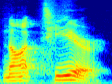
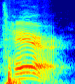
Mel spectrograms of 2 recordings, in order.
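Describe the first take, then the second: First: "Not tear" with "tear" said as /tɪɹ/ like a teardrop, falling tune; teacher contrasting "tear" said as /tɪɹ/; other sound. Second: "tear" said as /tɛɹ/ like prayer, louder and higher; teacher modelling "tear" as /tɛɹ/; rhymes with prayer. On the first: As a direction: say "tear" rhyming with ear. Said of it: "Not tear, right?". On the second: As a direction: stress "tear" as in ripping a dress, rhyming with prayer. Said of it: "That's this one". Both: Shown as a demonstration.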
